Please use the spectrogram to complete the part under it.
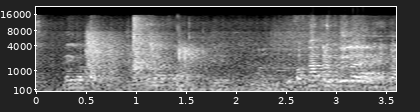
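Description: Billiard balls knock together.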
